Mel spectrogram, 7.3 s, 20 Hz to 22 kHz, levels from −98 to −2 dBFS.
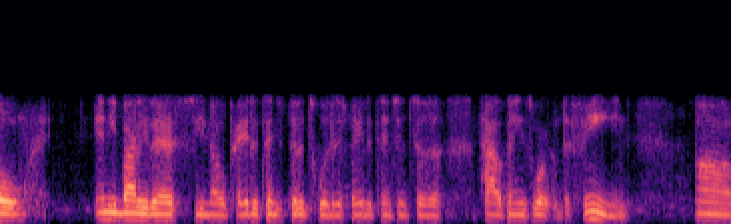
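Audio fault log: throughout: G.729 codec. The speech has a rough, slightly synthetic edge that is plainly audible. Nothing sits above 3.8 kHz, and the line band runs from 150 Hz to 3.6 kHz, so the voice sounds narrow and telephone-like. The codec rebuilds each 10 ms frame from a vocal tract filter, a pitch predictor and a few pulses. Fine detail is lost, giving the grainy texture. This fits an 8 kbit/s G.729A stream.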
